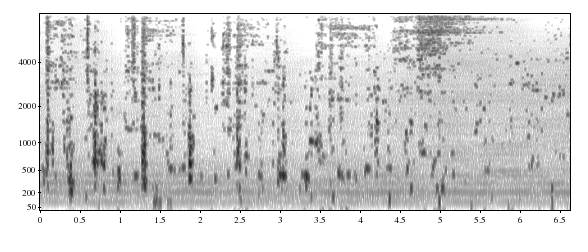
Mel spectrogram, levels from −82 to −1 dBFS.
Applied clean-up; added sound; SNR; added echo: classical method spectral subtraction.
